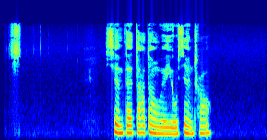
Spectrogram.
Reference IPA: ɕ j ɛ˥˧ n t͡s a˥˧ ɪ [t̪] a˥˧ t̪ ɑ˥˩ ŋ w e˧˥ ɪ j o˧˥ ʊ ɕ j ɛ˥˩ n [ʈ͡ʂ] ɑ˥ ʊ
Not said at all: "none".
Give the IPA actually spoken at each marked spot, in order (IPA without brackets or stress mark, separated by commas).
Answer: t̪, ʈ͡ʂʰ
